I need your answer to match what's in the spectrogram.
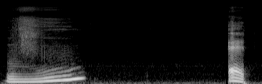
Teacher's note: Notice that final S is not pronounced.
